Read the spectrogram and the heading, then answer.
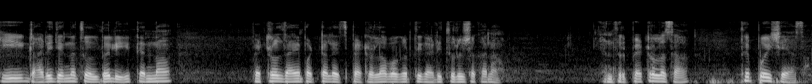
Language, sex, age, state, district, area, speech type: Goan Konkani, male, 30-45, Goa, Salcete, rural, spontaneous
